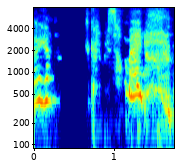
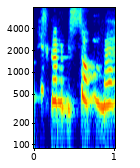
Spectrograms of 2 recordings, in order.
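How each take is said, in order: First: Slow hushed whisper. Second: Said in the usual way. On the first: Real, not acted. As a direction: whisper so he won't hear. Repeats it hushed, husband sleeping.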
